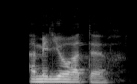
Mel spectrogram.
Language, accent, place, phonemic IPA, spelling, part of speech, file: French, France, Lyon, /a.me.ljɔ.ʁa.tœʁ/, améliorateur, noun, LL-Q150 (fra)-améliorateur.wav
- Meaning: ameliorator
